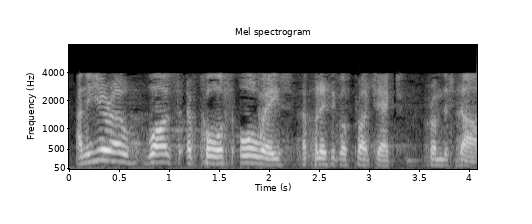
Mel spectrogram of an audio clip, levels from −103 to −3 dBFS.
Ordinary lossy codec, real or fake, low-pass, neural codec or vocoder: AAC, 16 kbps; real; 7.2 kHz; none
